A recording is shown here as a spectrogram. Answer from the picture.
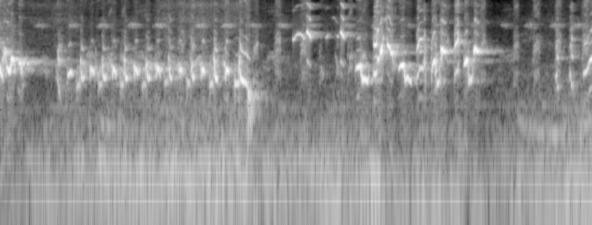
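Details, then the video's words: Sooty-headed bulbul song meant to lure bulbuls: a rapid run of chattering, bubbling notes, then a brighter, jumbled series of rising and falling whistled phrases. "Suara Burung Kutilang Gacor ASLI Tanpa isian, Ampuh untuk Pikat Kutilang"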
